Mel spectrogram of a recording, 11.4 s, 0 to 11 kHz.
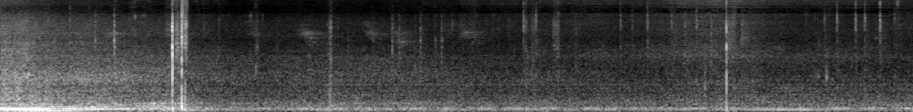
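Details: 2006 BMW E90 with N52 engine idling: a loud, constant light tick at about four a second over a low hum, from a broken hydraulic lifter on cylinder 1 exhaust side; replacing it removed the noise.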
